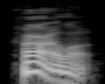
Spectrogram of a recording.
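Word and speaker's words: Karlos: Carlos spells his name with a K. And when you said Carlos, I just thought C. And that's not. It is pronounced Carlos.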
